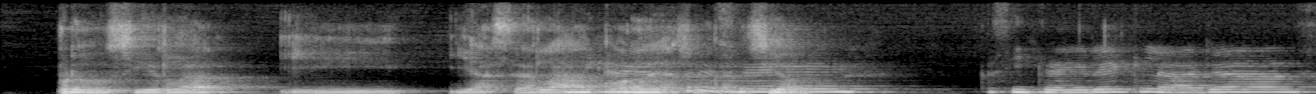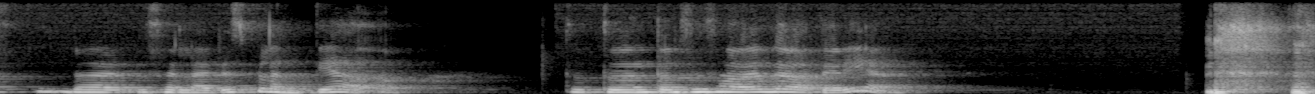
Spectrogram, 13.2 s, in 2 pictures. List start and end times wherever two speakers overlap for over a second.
2.8-4.0

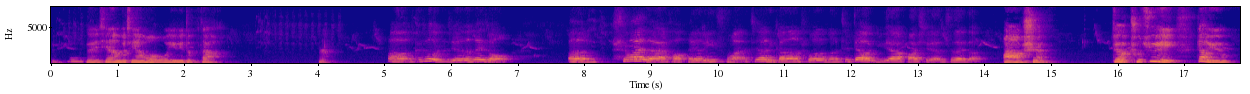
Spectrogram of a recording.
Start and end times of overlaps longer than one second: none

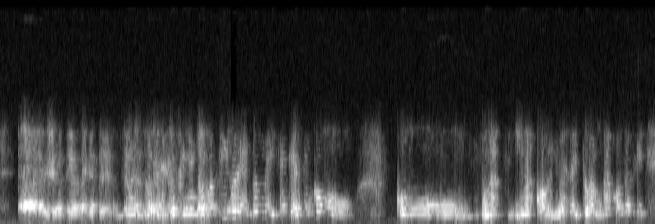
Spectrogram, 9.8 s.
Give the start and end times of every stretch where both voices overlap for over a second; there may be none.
1.7-3.7

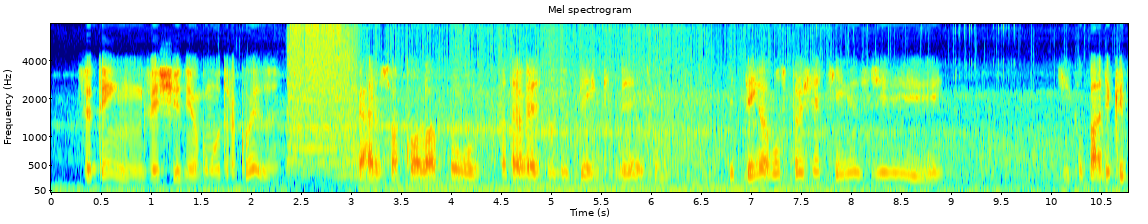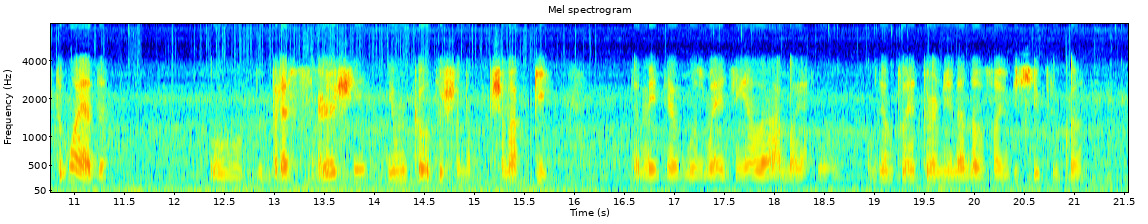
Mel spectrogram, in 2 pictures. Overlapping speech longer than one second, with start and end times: none

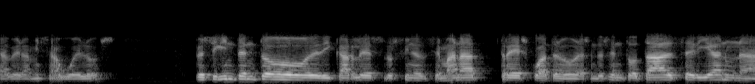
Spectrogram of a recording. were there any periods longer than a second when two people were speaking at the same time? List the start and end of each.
none

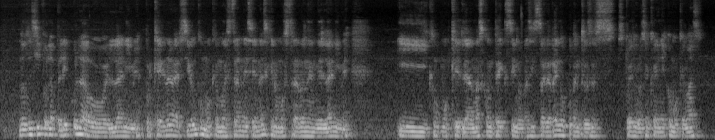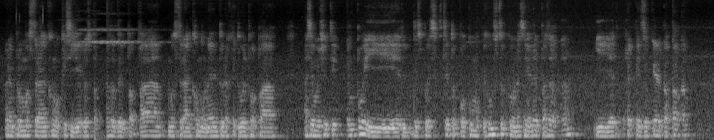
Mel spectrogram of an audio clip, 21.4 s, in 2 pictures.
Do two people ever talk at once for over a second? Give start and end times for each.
none

